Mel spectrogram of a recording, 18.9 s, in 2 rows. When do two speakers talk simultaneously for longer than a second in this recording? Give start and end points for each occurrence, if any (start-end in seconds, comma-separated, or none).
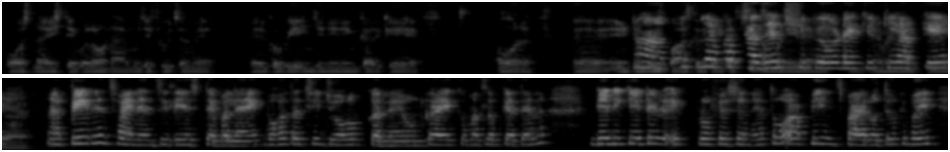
6.3-9.4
